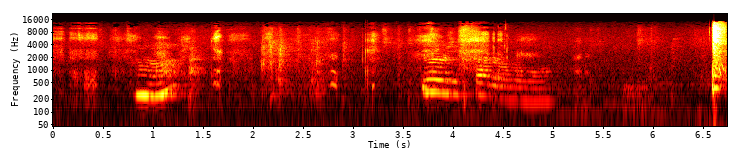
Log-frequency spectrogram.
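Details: Sneezing, possibly from a young child or pet: whiny vocal sounds followed by a single sharp sneeze burst at the end.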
